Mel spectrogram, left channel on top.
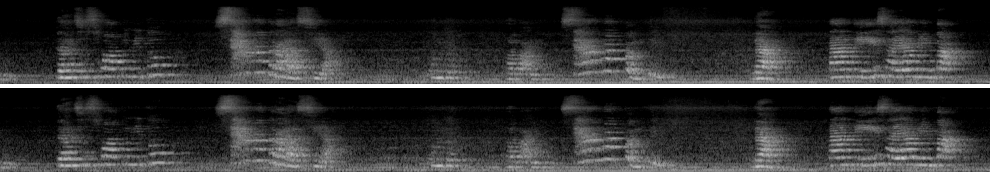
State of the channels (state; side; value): normal; both; correlation 0.53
